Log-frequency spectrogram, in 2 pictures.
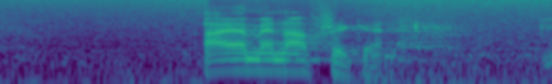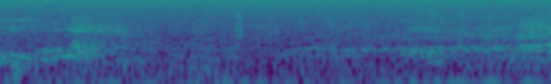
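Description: A man speaks steadily into a microphone in a large echoing hall.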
